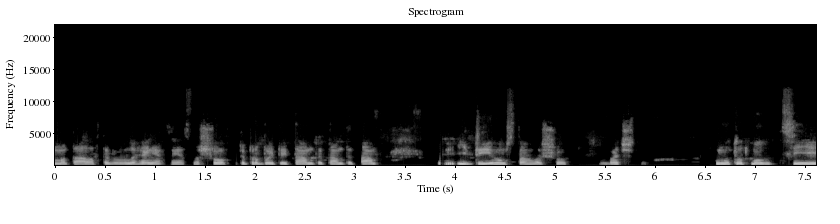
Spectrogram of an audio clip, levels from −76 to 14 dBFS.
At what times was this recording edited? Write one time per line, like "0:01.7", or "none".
0:03.9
